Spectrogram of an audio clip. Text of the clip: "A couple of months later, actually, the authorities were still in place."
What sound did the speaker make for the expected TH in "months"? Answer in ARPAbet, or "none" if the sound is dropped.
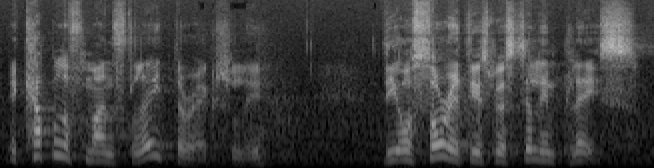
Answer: TH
